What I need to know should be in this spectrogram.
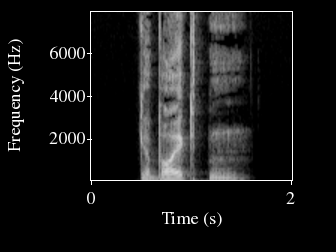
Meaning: inflection of gebeugt: 1. strong genitive masculine/neuter singular 2. weak/mixed genitive/dative all-gender singular 3. strong/weak/mixed accusative masculine singular 4. strong dative plural
- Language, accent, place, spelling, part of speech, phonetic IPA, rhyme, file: German, Germany, Berlin, gebeugten, adjective, [ɡəˈbɔɪ̯ktn̩], -ɔɪ̯ktn̩, De-gebeugten.ogg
